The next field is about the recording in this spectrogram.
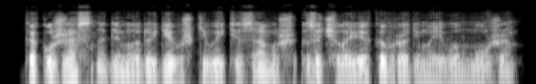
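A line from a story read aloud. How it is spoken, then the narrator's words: Whisper. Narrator (Russian): Она прошептала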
